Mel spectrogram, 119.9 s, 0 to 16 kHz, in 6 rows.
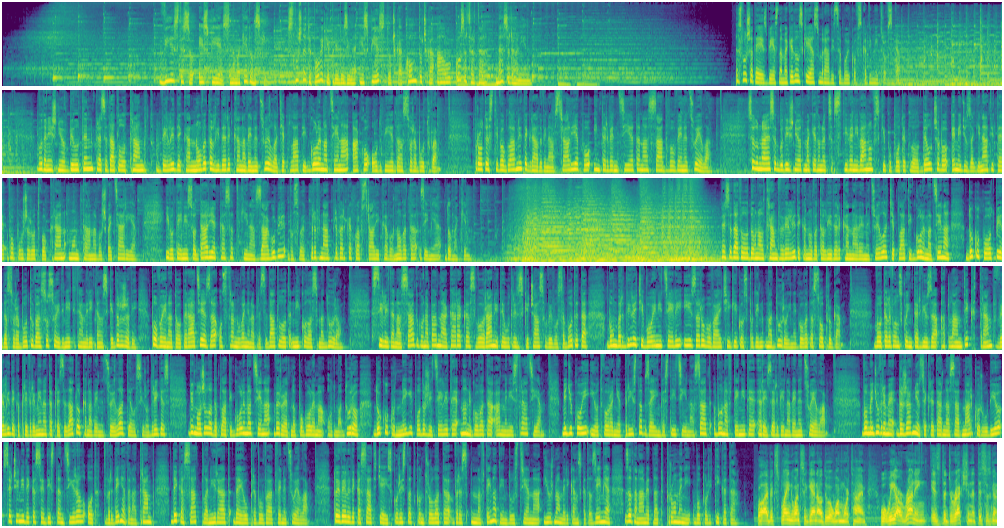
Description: Вести на СБС на македонски 5 јануари 2026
